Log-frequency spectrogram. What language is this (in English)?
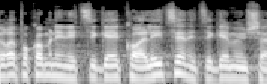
Hebrew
